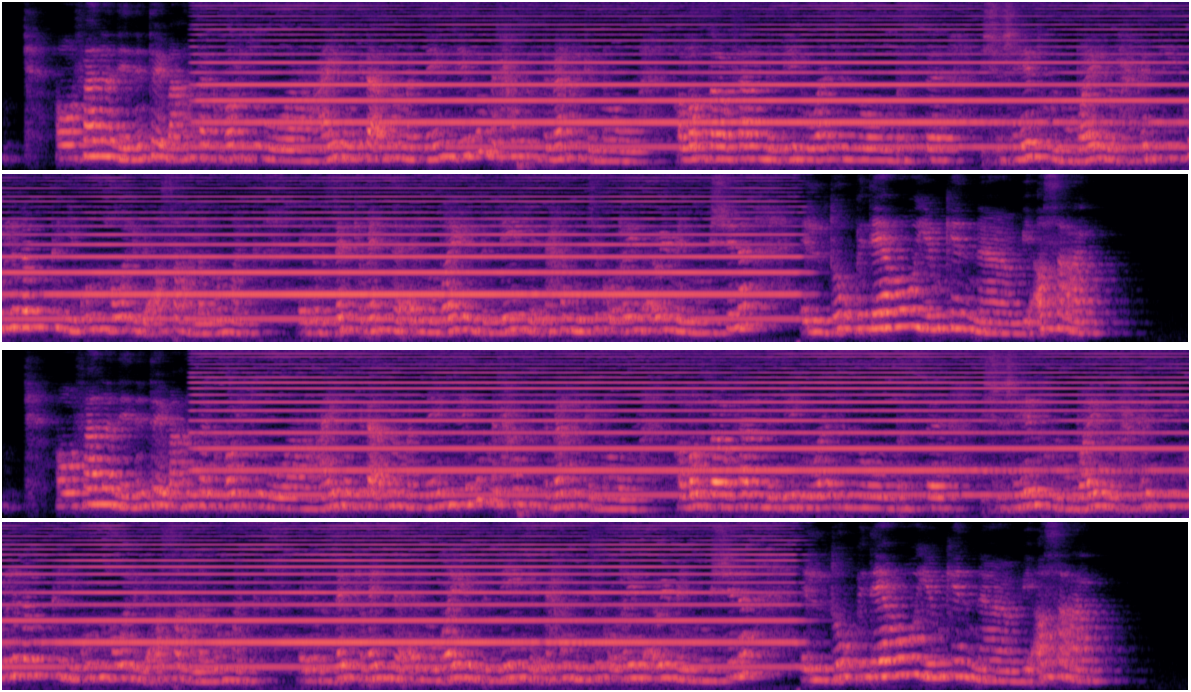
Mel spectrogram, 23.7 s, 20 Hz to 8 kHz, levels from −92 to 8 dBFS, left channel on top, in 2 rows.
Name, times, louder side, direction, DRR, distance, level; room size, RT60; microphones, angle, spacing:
voice 1, 0.2-22.7, equal, 80° left, -4 dB, 1.2 m, -29 dB
sound 1, 1.9-19.8, left 1 dB, 60° right, 0.7 m, -27 dB
3.8 x 2.6 x 2.2 m, 0.75 s
head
